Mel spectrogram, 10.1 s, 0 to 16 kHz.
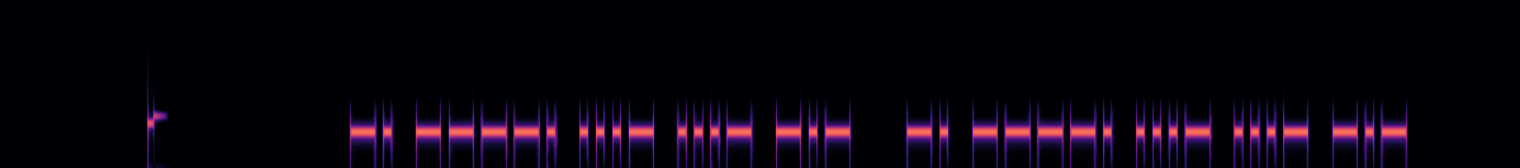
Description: Morse code, heard as a keyed tone, about 22 wpm, 700 Hz. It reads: N9VVK N9VVK
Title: USA Call Signs Repeated 2x 22wpm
